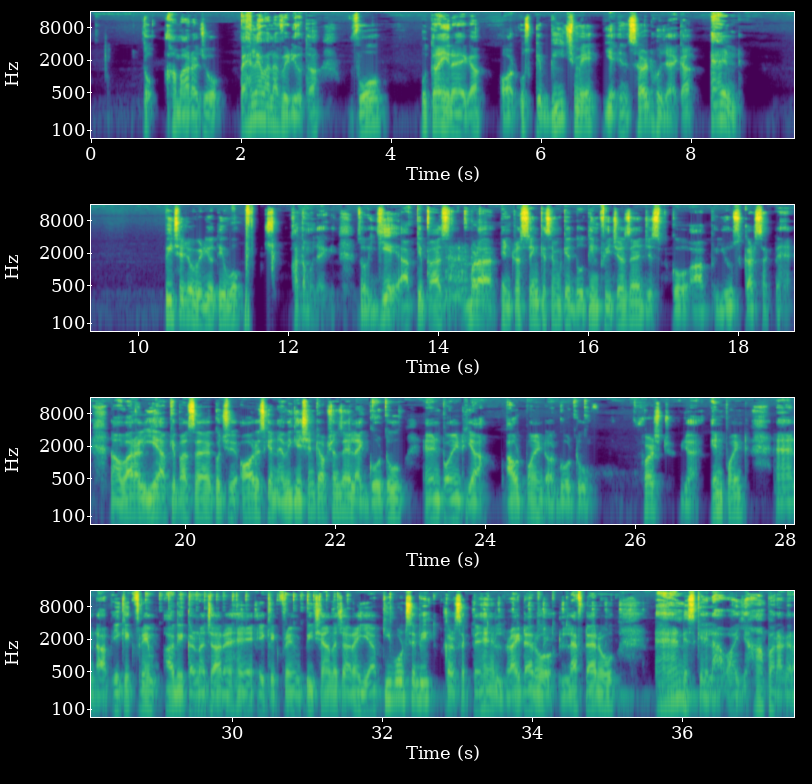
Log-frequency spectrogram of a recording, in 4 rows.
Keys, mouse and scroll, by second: 13.8-15.3 drag.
